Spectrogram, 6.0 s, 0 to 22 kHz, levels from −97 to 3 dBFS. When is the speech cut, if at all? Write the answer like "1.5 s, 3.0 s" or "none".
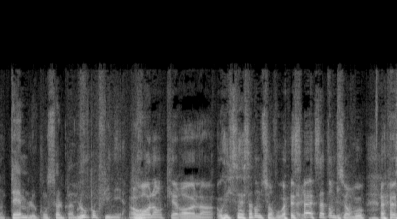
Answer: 2.1 s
